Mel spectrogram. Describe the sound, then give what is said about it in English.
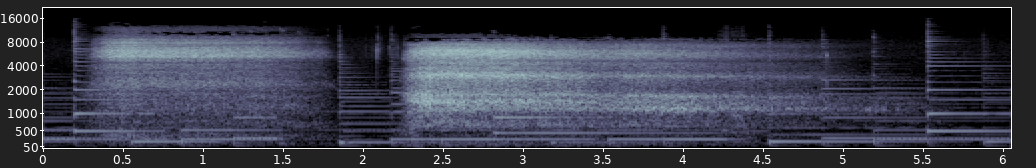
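A deep breath is drawn in and then let out, two long airy rushes over soft, steady music, with the exhale longer and louder than the inhale. “So she took a deep dragon breath in and out.”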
